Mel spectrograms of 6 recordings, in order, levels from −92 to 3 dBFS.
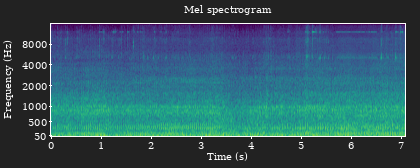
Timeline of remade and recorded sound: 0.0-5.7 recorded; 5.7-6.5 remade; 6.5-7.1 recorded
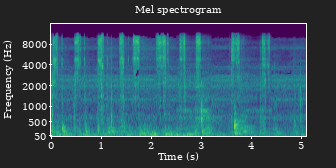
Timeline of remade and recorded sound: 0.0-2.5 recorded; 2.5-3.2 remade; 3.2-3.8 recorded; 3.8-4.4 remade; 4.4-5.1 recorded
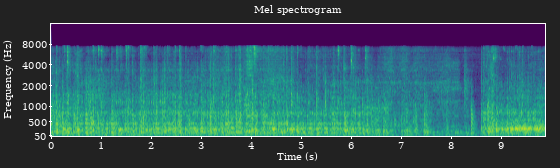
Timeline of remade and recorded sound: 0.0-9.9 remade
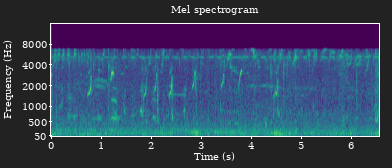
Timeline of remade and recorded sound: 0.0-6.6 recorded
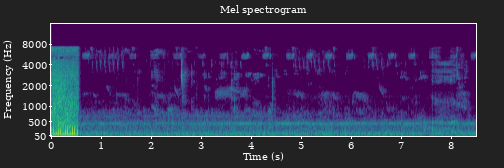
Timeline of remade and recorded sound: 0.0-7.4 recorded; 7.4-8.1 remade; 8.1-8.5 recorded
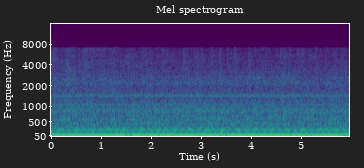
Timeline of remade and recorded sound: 0.0-1.5 recorded; 1.5-3.5 remade; 3.5-3.9 recorded; 3.9-6.0 remade

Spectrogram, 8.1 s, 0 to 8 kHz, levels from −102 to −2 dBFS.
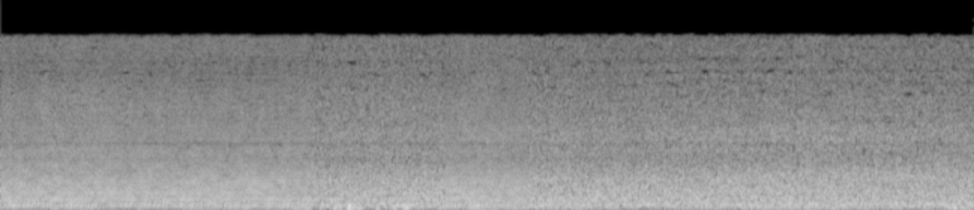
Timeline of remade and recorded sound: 0.0-2.6 remade; 2.6-3.7 recorded; 3.7-4.4 remade; 4.4-8.1 recorded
